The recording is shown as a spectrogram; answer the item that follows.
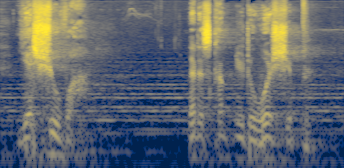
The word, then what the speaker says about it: Yeshua: issues that's his name the name jesus in the hebrew language is pronounced like that yeshua let us continue to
